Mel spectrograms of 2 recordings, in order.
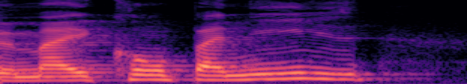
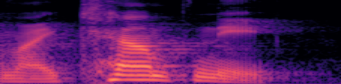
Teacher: My company, bam, tatam, ok? Il faut vraiment taper sur la première syllabe, littéralement. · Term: accent tonique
